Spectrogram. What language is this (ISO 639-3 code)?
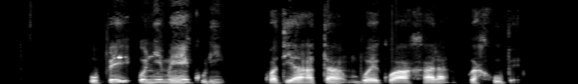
grn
